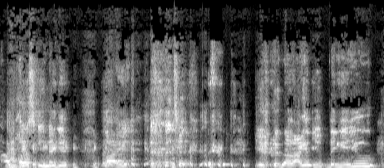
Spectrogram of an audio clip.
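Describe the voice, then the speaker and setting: A man's voice: high voice, sing-song, takes it slowly, over a noisy crowd. A man joking and teasing profanely in casual live-stream banter. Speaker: panelist in a live-stream chat.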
